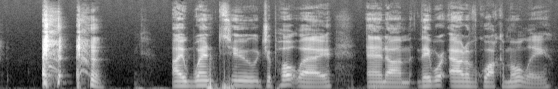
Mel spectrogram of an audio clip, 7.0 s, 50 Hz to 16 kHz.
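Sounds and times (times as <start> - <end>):
person coughing harshly: 0.6 - 1.4
speech: 1.1 - 1.4, 2.2 - 6.9.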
